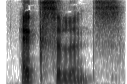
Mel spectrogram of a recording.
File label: "excellence", voice, english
